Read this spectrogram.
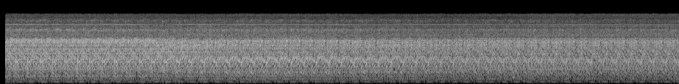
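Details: Idling petrol engine with a fast, sharp ticking puff, about four a second, from an exhaust leak at the catalytic converter flange.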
